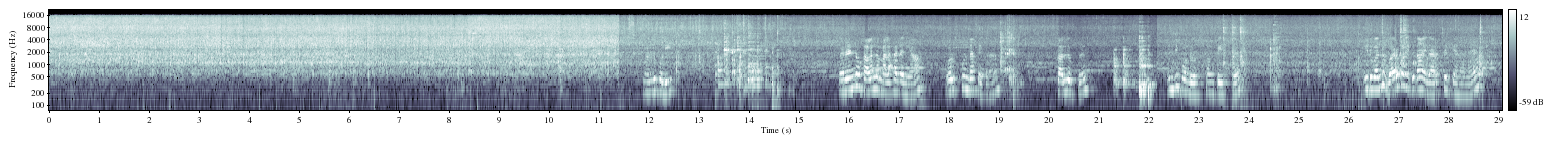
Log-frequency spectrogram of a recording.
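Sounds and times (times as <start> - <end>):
chicken sizzling in hot oil: 0.0 - 29.0
metal ladle turning food: 26.2 - 27.8.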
